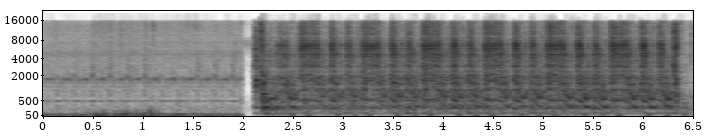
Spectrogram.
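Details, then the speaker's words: Ford Taunus 60-degree V4 in a 1970s Layton roller compactor, oil bath air cleaner refitted, gives a steady starter churn for about four seconds with no firing at all; cranks but won't start, no spark. "all right well you see that now I have no spark which is so stupid this thing never had that issue"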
